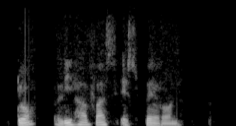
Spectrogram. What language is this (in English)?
Esperanto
